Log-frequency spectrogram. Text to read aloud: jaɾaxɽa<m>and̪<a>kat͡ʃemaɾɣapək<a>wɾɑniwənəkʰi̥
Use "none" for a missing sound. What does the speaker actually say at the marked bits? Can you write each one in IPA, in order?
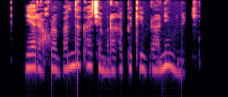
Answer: b, a, e

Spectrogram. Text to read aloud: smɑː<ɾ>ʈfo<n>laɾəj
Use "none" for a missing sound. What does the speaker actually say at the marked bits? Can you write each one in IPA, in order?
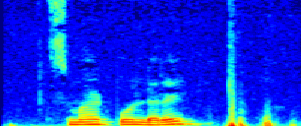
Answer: ɾ, n

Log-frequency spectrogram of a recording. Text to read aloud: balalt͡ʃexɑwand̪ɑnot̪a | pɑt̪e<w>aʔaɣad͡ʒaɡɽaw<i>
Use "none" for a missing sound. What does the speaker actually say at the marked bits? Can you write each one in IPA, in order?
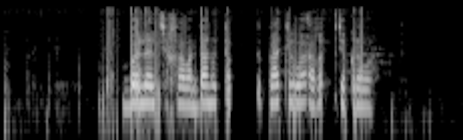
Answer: w, a

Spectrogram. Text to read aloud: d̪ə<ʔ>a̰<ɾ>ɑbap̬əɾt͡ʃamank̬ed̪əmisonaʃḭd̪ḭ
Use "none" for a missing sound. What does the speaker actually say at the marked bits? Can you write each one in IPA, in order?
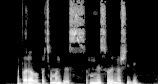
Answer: p, ɾ

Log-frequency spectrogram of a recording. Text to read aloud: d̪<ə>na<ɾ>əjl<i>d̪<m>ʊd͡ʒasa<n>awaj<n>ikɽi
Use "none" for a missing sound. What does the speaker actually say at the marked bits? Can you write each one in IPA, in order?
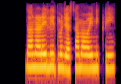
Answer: ɑ, ɽ, i, m, m, n

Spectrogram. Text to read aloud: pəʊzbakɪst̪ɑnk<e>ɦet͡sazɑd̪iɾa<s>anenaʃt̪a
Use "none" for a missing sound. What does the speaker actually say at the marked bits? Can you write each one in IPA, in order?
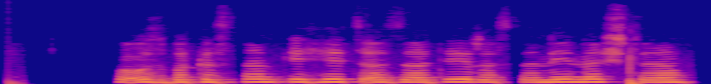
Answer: e, s

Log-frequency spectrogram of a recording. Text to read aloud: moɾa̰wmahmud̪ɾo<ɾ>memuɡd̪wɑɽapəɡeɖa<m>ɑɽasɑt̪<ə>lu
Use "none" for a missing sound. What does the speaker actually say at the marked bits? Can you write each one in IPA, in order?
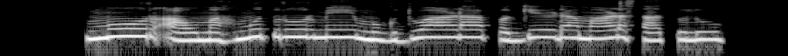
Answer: ɾ, m, ə

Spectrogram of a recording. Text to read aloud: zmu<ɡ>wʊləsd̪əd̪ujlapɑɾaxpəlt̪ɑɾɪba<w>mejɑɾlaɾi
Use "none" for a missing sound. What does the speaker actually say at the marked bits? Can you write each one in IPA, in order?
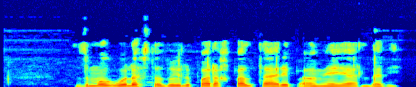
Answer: ɡ, w

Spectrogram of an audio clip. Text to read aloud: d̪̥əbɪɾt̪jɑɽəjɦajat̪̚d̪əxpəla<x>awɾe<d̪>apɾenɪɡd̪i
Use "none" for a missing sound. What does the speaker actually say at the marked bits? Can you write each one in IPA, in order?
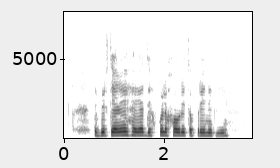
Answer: x, t̪

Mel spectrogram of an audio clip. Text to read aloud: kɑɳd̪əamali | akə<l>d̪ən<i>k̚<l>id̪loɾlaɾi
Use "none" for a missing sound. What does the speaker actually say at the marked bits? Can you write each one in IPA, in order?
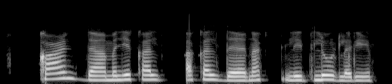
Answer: l, a, l

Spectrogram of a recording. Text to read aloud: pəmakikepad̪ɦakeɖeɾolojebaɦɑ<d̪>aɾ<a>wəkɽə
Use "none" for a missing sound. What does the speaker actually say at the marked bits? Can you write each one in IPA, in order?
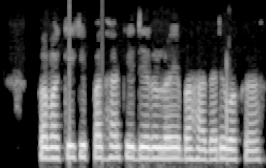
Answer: d̪, i

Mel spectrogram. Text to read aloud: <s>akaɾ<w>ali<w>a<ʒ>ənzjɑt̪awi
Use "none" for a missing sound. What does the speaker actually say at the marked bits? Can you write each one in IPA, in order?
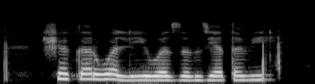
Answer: ʃ, w, w, z

